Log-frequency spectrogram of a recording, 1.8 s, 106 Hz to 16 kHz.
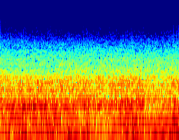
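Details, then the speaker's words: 2007 Ford F-150, leveled 2 inches, on new 295/60R20 (34x12) Nitto Trail Grappler mud-terrain tires: steady low droning tread hum while cruising, not too loud; normal tire noise, though an exhaust manifold leak is also present. "and listen and admire the hum of the meadow trail grapplers"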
